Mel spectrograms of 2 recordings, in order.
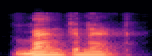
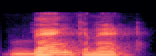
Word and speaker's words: BAANKNET: तो इसका नाम है बैंकनेट। क्या नाम है? बैंकनेट। ये मत समझिएगा यहाँ पर स्पेलिंग गलत है, यही स्पेलिंग है इसकी, बैंकनेट।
